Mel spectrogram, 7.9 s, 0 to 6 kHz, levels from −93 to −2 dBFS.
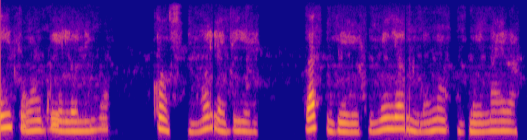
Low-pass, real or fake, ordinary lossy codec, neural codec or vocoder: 5.4 kHz; real; Opus, 32 kbps; none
